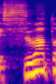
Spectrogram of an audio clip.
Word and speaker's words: 諏訪: だから、諏訪の神様ってのが、どうもね、異種、別流の神様ではないかと。そうやって考えますと。で、これ、戸谷さんの指摘でありますけども、諏訪、地名ですよね。これ、最初読めないもんな。ごんべんに取るっていうの書いて、ごんべんにまた、方角の方と書いて、諏訪と読むんでございますね、はい。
